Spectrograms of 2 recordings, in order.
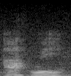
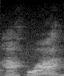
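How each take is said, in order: First: The final vowel is tilted toward an e sound. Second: The final vowel is an open a sound. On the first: "Dibaca imalah" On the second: "bunyi awal"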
